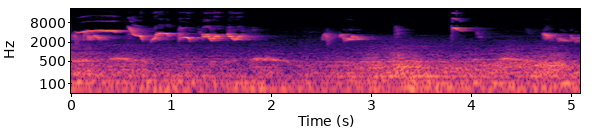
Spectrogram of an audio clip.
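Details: Daurian redstart in cheerful chattering song, opening with a dense burst of high warbled twitters, then short scattered chirps and sharp thin notes. Soft low cooing runs underneath.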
